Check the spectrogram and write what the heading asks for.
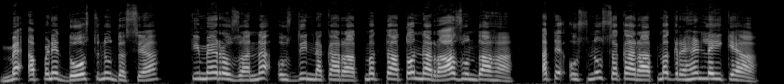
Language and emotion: Punjabi, angry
